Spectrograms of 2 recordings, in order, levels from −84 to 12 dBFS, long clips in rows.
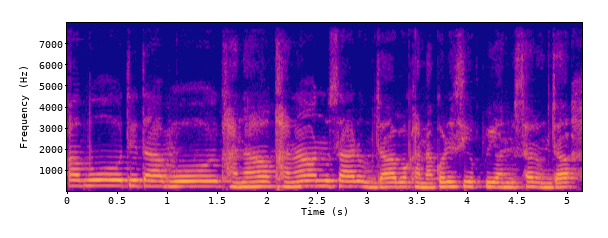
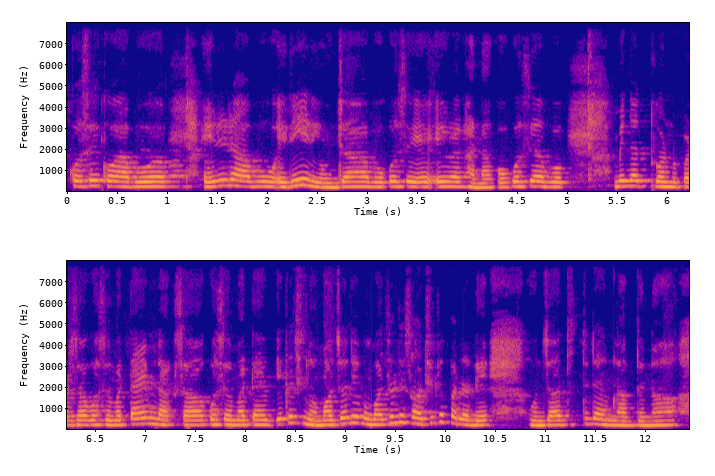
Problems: background sounds at intervals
